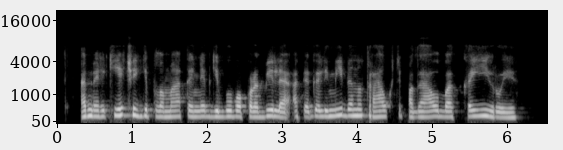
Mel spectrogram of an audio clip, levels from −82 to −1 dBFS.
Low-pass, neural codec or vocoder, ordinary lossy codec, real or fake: 7.2 kHz; codec, 16 kHz, 2 kbps, X-Codec, HuBERT features, trained on balanced general audio; Opus, 16 kbps; fake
